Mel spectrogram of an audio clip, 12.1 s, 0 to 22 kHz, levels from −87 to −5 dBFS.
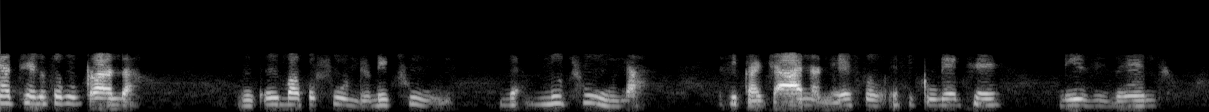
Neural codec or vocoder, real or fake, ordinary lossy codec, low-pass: codec, 44.1 kHz, 2.6 kbps, DAC; fake; none; 3.6 kHz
